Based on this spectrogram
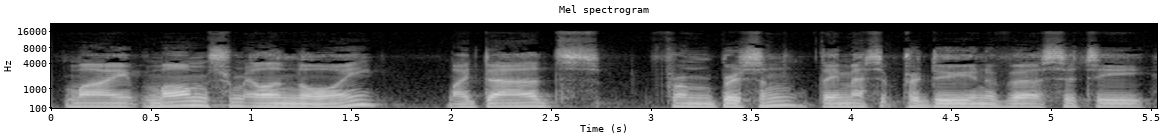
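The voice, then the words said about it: British accent. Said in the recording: “this funny British accent”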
